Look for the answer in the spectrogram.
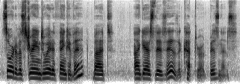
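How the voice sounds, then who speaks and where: Casting: woman to play sultry night-radio host; gentle, somewhat low, dry teasing wit. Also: moderate pace, close to an everyday voice. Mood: drily patient. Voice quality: soft, velvety. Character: velvety, wry, flirtatious female late-night radio DJ.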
